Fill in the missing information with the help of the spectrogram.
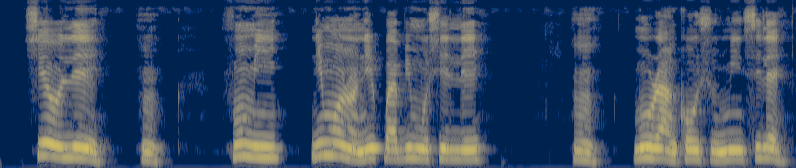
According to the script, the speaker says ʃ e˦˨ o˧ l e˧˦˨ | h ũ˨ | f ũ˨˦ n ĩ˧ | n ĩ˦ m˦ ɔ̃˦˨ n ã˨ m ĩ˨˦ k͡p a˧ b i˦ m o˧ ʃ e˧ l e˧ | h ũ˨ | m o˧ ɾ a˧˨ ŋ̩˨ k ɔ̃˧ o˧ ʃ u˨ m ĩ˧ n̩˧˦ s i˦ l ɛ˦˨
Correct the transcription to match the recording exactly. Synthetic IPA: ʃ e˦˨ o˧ l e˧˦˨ | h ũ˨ | f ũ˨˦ m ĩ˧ | n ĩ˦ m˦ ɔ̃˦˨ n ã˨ n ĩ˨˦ k͡p a˧ b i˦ m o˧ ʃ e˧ l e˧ | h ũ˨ | m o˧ ɾ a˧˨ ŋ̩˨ k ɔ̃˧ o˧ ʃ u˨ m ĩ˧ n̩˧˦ s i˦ l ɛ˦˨

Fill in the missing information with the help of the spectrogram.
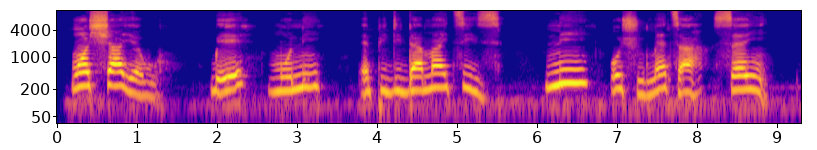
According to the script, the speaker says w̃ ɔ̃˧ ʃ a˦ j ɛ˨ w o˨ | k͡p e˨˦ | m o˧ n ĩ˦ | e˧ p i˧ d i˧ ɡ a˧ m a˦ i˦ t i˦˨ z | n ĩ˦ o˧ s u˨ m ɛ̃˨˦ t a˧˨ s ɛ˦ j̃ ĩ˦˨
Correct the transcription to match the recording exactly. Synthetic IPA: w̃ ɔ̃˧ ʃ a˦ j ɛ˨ w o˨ | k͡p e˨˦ | m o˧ n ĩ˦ | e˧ p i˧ d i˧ d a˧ m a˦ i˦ t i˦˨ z | n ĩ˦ o˧ ʃ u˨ m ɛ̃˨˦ t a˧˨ s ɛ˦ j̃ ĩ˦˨

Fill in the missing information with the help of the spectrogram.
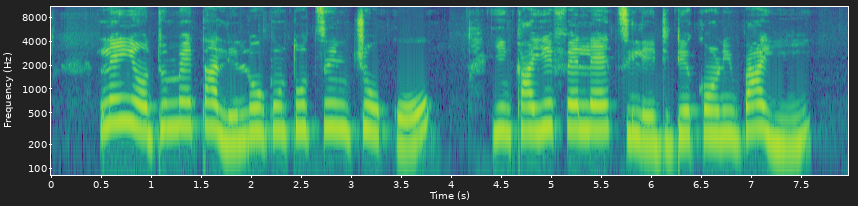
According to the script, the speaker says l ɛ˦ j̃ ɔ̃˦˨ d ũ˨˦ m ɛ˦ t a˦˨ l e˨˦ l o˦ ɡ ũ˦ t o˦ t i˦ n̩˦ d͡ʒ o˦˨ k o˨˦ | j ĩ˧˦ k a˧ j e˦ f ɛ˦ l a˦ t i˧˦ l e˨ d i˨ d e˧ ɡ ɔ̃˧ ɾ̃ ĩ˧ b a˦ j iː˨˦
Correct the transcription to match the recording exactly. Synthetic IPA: l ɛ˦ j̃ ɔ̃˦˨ d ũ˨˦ m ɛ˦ t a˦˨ l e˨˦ l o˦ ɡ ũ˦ t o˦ t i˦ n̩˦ d͡ʒ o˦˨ k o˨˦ | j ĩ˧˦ k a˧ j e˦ f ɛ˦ l ɛ˦ t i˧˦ l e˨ d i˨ d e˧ k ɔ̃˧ ɾ̃ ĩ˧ b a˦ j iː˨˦

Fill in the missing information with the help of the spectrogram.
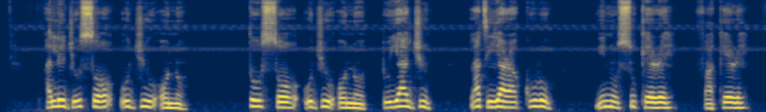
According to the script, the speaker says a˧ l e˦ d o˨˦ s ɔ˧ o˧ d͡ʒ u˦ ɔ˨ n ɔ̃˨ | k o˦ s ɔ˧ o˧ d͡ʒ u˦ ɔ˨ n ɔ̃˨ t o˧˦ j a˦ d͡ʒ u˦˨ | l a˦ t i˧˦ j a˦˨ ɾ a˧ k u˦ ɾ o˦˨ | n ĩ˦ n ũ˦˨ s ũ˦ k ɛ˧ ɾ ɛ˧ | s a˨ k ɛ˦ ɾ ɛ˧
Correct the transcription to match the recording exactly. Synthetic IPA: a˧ l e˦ d͡ʒ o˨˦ s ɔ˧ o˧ d͡ʒ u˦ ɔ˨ n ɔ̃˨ | t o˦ s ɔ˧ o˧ d͡ʒ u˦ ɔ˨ n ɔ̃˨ t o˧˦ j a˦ d͡ʒ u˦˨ | l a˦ t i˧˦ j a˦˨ ɾ a˧ k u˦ ɾ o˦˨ | n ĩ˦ n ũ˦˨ s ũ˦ k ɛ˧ ɾ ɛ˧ | f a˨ k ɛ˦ ɾ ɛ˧

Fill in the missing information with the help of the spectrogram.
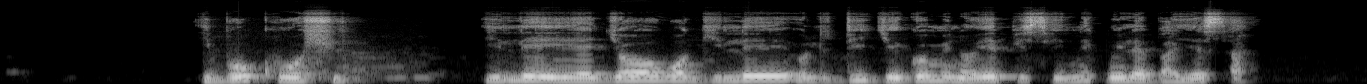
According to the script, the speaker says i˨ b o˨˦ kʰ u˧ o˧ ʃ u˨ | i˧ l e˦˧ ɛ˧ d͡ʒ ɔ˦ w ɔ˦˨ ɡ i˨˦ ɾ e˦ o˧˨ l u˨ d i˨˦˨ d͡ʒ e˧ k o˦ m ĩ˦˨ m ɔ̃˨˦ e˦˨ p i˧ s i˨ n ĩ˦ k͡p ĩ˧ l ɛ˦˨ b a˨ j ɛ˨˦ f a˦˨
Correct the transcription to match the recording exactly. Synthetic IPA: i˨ b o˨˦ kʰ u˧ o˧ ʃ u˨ | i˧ l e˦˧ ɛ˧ d͡ʒ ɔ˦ w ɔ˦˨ ɡ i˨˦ l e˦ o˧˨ l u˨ d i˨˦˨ d͡ʒ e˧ ɡ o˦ m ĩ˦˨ n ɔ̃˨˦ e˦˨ p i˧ s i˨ n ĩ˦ k͡p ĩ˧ l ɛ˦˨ b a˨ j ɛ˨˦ s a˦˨

